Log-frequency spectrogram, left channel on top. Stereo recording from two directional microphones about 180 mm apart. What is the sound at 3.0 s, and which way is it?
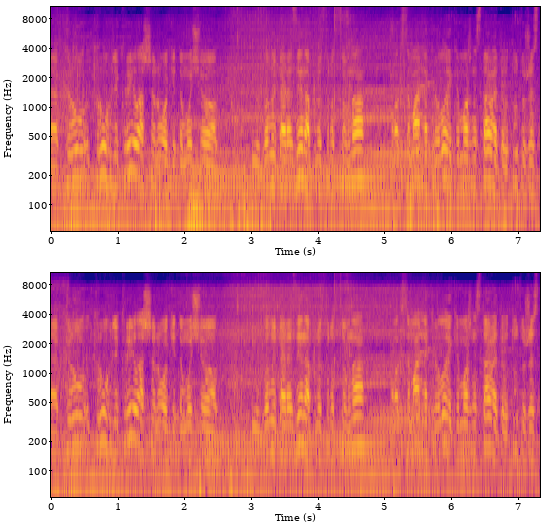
Speech, 60° left (ahead or behind).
